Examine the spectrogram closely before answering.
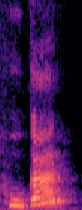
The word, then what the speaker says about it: jugar: to play how do i say that quieres ju gar that means you want to play quieres jugar quieres hugar and if we want to say um look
